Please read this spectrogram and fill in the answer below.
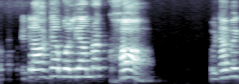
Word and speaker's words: خ: দেখেন এর উপরে একটা নুক্তা দিয়ে দিলাম এবার উচ্চারণটা হবে লক্ষ করেন খ বাংলায় একটা অক্ষর আছে না খ এই যে খ অক্ষরটা আছে না বাংলায়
